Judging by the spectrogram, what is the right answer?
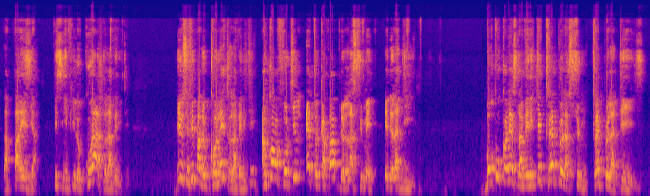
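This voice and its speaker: Raised with Bassa as his language, this man comments on politics in a voice pitched a little high that moves widely up and down. His delivery is that of a lecturing orator, forceful and professorial, pressing each point through repetition.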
